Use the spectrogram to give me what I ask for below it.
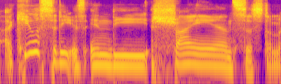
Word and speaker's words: Cheyenne: city is in the Cheyenne system I think I'm saying that right you may also say Che yini um if you're looking at direct pronunciation of what it says it's like a fine wine um on the Galaxy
